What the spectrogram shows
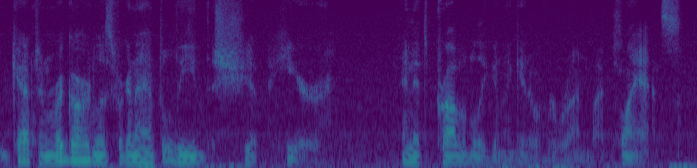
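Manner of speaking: half-whispered aside under the breath. Speaking in character, quietly aside to the captain: half-whisper under breath. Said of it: "kinda whisper to her, not super close, but just under my breath".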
